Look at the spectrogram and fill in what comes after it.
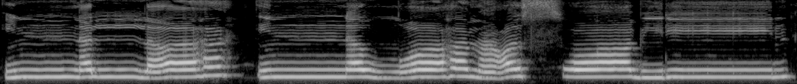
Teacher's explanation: اللہ کے لام کو ادھر پور پڑھیں گے · ان نون مشدد پہ غنہ کریں گے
